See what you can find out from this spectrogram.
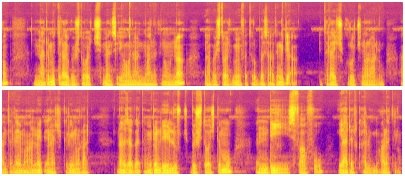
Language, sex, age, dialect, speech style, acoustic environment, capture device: Amharic, male, 25-34, Ethiopia - Addis Ababa, focused, people talking, mobile / Linux / Chrome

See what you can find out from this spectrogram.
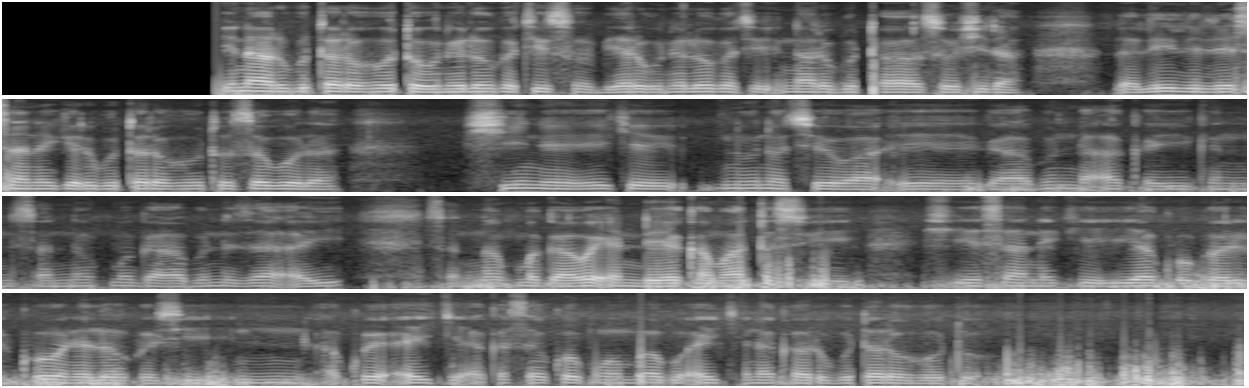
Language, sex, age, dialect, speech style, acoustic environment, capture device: Hausa, male, 25-34, Nigeria - Nigerian Standard, anxious; happy, nature; silence, mobile / Linux / Chrome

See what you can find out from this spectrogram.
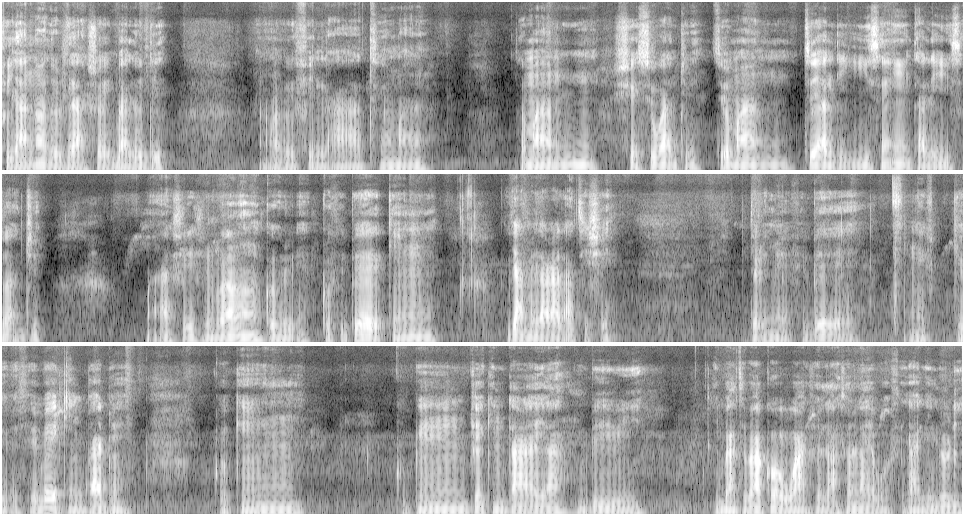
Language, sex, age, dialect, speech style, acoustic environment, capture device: Yoruba, male, 25-34, Nigeria - Lagos Yoruba, relaxed, silence, mobile / Linux / Chrome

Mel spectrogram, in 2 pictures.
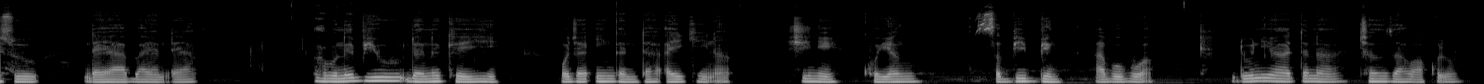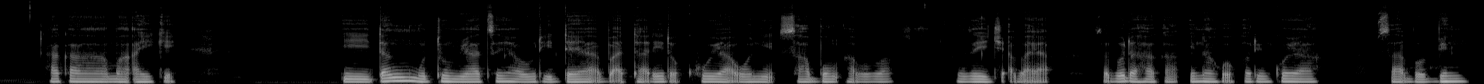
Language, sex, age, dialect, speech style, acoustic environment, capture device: Hausa, male, 18-24, Nigeria - Kano, focused, nature; people talking, mobile / Linux / Chrome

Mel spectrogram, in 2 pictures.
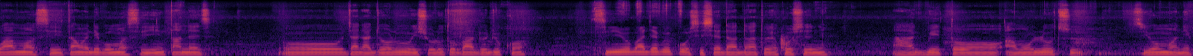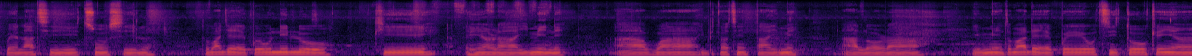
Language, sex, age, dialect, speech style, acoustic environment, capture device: Yoruba, male, 25-34, Nigeria - Lagos Yoruba, happy, silence, mobile / Linux / Chrome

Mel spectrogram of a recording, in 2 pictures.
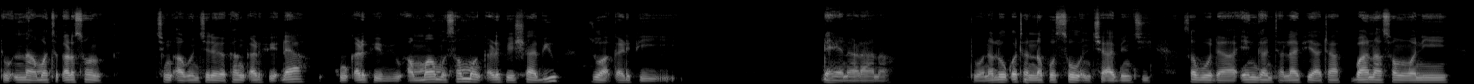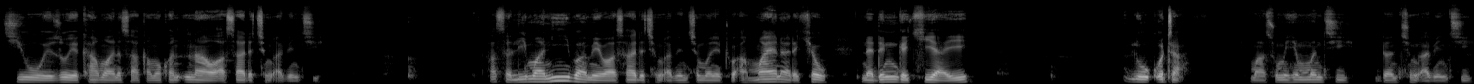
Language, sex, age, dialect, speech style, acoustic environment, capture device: Hausa, male, 25-34, Nigeria - Nigerian Standard, focused, silence, mobile / Linux / Chrome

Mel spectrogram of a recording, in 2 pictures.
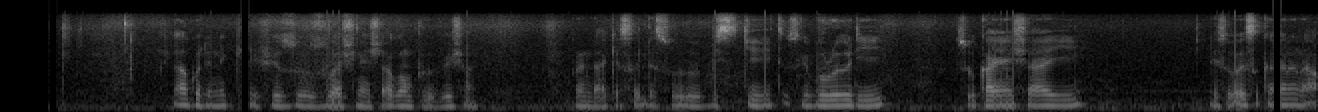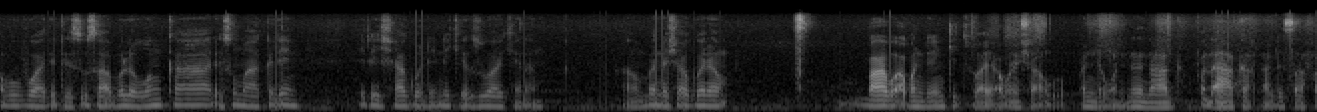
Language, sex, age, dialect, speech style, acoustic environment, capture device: Hausa, male, 25-34, Nigeria - Kano, relaxed, nature; silence; people talking, mobile / Linux / Chrome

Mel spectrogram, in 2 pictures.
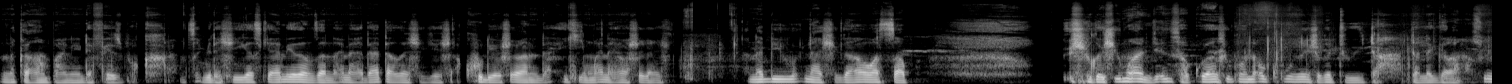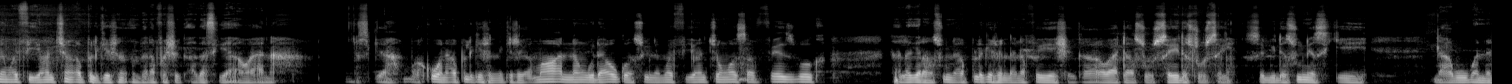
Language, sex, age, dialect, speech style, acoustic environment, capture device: Hausa, male, 25-34, Nigeria - Katsina, nervous; excited; focused; relaxed; tired; anxious; happy; stressed, people talking; music; nature; silence; traffic; construction; appliances, mobile / Linux / Chrome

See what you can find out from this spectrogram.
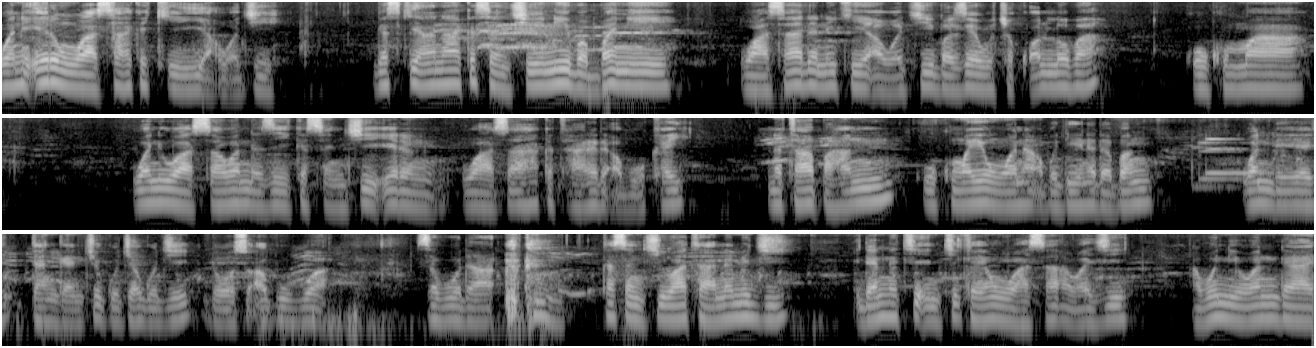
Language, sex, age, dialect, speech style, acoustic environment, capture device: Hausa, male, 18-24, Nigeria - Nigerian Standard, relaxed; focused, nature, mobile / Linux / Chrome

